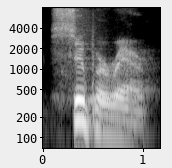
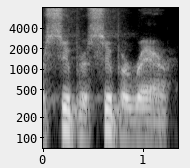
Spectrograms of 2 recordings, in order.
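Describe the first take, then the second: First: "Super rare" drawn out slowly and said louder, both words weighted; slow emphasis. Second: Said in the usual way. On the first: Real, not acted. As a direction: lean on "Super rare" to drive it home. Repeats rare answer for emphasis.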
